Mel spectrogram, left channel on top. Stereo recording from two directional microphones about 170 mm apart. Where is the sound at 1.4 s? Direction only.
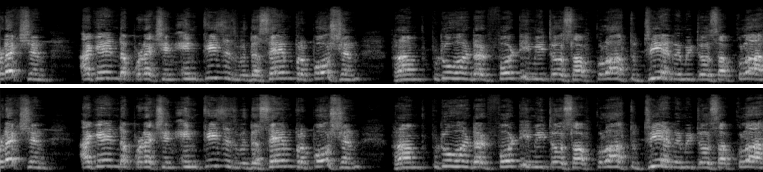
10° right (ahead or behind).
